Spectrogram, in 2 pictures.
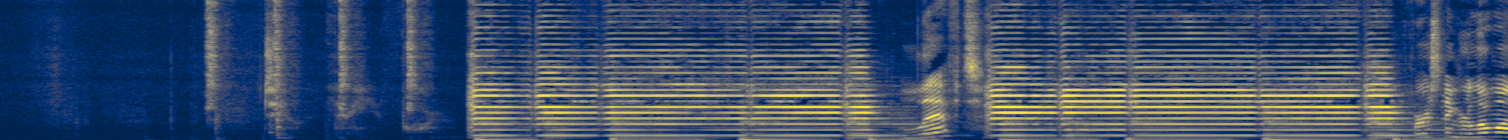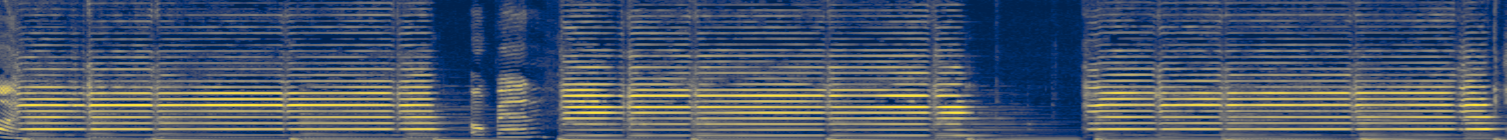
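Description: A count-in of four clicks, then a backing track with a bass line playing beat by beat while a violin plays long, bowed, held notes along with it.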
